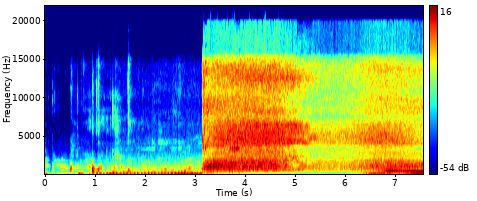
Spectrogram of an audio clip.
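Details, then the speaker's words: Angle grinder motor run with the front gear head removed, gears intact: it spins up to a smooth, even high whir, then slows; the motor is fine and the noise fault is a broken front-head bearing. "तो दोस्तों आप लोग देख सकते हैं fresh चल रहा है, मशीन फ्रेश चल रहा है।"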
